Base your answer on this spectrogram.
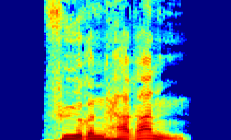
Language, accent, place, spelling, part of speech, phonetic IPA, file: German, Germany, Berlin, führen heran, verb, [ˌfyːʁən hɛˈʁan], De-führen heran.ogg
- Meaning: inflection of heranführen: 1. first/third-person plural present 2. first/third-person plural subjunctive I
